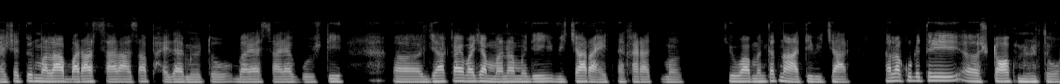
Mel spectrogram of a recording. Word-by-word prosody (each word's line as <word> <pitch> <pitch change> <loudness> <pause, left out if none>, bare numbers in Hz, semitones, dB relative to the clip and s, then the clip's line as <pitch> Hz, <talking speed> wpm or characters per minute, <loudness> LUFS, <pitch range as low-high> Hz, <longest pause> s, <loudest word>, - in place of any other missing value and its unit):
याच्यातून 140 +5 -2
मला 135 -1 +5
बराच 130 +2 +3
सारा 125 +1 +1
असा 120 +3 -2
फायदा 120 +1 -2
मिळतो. 115 0 -5 0.2
बऱ्याच 120 +1 0
साऱ्या 120 0 -1
गोष्टी 120 +3 -4 0.5
अ, 130 - -4 0.3
ज्या 135 +1 +2
काही 155 0 +4
माझ्या 145 0 +3
मनामध्ये 130 +1 0
विचार 130 +2 +3
आहेत 120 -1 +2
नकारात्मक 115 0 -3 0.5
किंवा 135 0 +3
म्हणतात 135 +5 -1
ना 150 -6 +4
अतिविचार 120 0 -1 0.4
त्याला 160 +2 +3
कुठेतरी 180 +1 +1
अ, 145 -7 +1
स्टॉप 140 +1 +3
मिळतो. 130 -1 0
130 Hz, 155 wpm, -24 LUFS, 120-140 Hz, 0.5 s, मला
